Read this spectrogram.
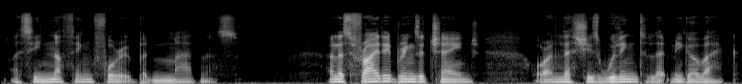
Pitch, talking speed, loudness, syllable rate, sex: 110 Hz, 180 wpm, -19 LUFS, 5.0 syllables/s, male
